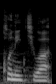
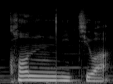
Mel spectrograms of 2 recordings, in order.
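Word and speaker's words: こんにちは: when they say konnichiwa, they kind of don't elongate, like they don't realize that it's not syllables. I think it's called mora or something. There's like an extra one for N. So it's not konnichiwa, it's konnichiwa. So there's like an extra beat on the N.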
